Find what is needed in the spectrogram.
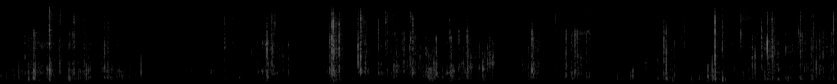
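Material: Paper.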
